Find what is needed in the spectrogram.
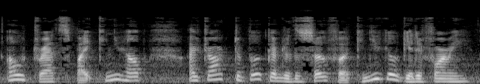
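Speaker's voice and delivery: high, fake-helpless mare; sweet mare voice. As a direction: innocent request. Twilight voiced.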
